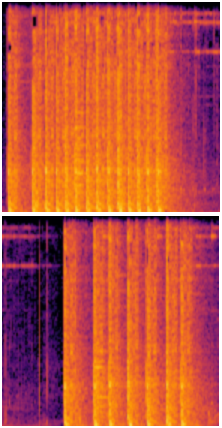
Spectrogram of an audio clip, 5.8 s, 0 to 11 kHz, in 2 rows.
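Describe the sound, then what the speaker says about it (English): A Tx-15 rifle hip-fired in Escape From Tarkov, first as a rapid burst of about fifteen loud, sharp shots, then a brief near-silent pause with a faint click, then a second, slower burst of shots, all close and with no talk. "It's incredibly easy to use this weapon. Even like just hip firing."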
